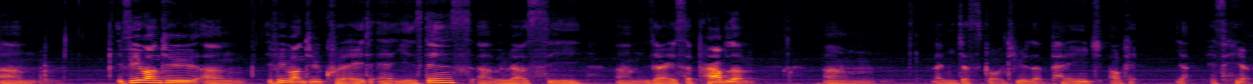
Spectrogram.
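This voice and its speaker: Speaking at a very slow pace, this man leaves long, frequent pauses. His medium-pitched voice carries lively intonation. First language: not English. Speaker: student. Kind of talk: screen-recorded software tutorial. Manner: slow, hesitant.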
